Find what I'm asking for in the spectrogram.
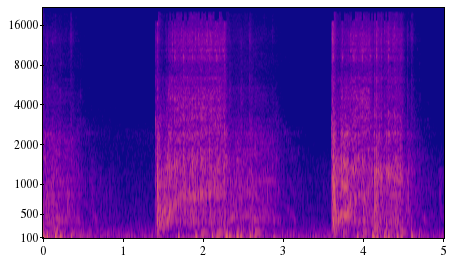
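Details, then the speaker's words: Poulan Pro 18.5 HP lawn tractor that quit in use, oil barely on dipstick, spark present: two quick cranking bursts, no firing, hollow puffing at muffler; suspected open exhaust valve, no compression; fixed with a push rod and oil change. "I'm hearing a lot of noise coming from that muffler. We might have a open exhaust valve. Yeah, sounds like the pressure is just going straight through on the exhaust."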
